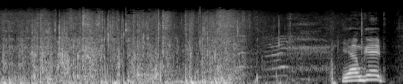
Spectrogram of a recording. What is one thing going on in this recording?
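A bicycle crashes to the ground with a thud.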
